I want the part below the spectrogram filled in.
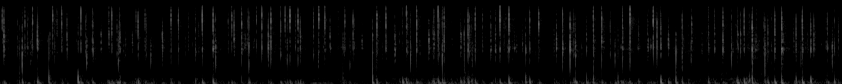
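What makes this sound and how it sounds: Long white nails tap and scratch across a hand-sized green mirror and glass mosaic ball. The result is a dense, continuous stream of quick, bright clicks and crisp scratching ticks, with almost no low end and no ring after each hit.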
